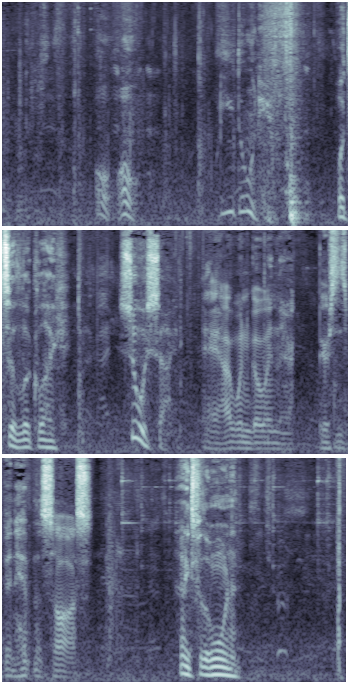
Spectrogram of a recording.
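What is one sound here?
A young man asks and talks calmly nearby.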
